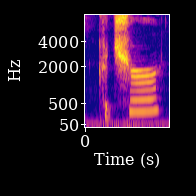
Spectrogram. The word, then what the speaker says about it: couture: I kept thinking, is it couture like a T? It was going to sound like if I said it right, and I didn't mean it that way. So, couture is right.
